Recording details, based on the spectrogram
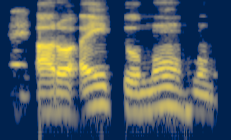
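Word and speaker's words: أرأيتموه: Tum ara'aitum hu, ini ditambahkan wawu. Jadi bacanya ara'aitumuhu.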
